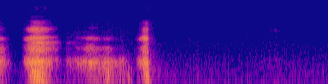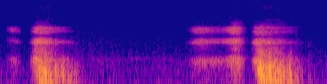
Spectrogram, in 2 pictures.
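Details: Sneezing from a cold: three short, wet, voiced bursts with sniffly breaths between them in a quiet room.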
